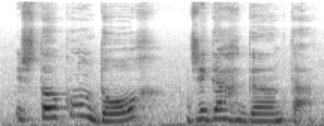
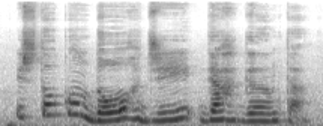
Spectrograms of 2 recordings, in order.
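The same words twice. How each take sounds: The two takes are said the same way.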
